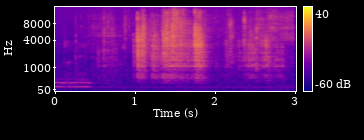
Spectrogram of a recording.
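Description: Stiff paper and fabric rustle as they are handled.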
